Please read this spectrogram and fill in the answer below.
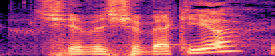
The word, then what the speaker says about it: Civitavecchia: Civitavecchia, is that it? – Yeah, there you go.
